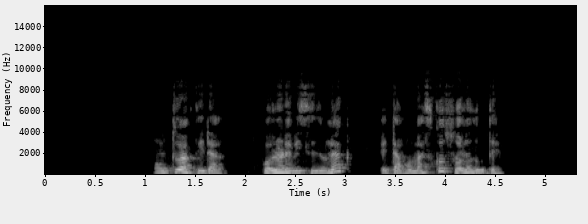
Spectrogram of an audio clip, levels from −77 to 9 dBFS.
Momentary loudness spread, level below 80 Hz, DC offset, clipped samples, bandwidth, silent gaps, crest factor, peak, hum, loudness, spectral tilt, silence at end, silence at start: 14 LU; -72 dBFS; under 0.1%; under 0.1%; 8.8 kHz; none; 20 dB; -6 dBFS; none; -24 LUFS; -5.5 dB/octave; 0.75 s; 1.1 s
